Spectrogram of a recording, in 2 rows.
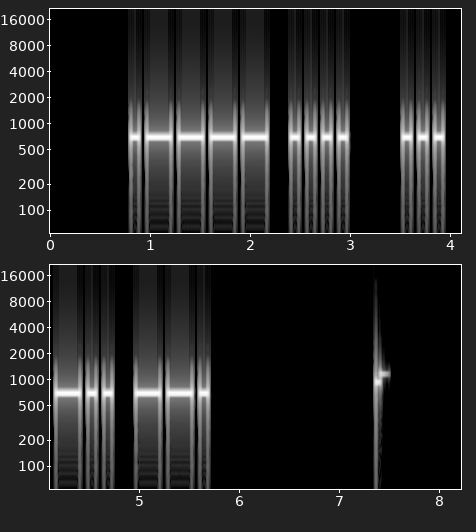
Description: Morse code, heard as a keyed tone, about 15 wpm, 700 Hz. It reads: 1H SDG
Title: Winter Field Day Exchanges 15wpm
